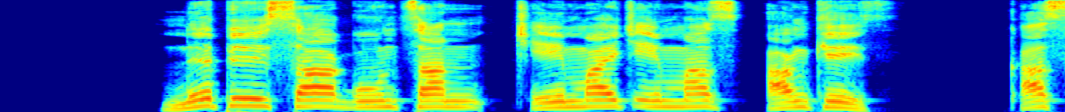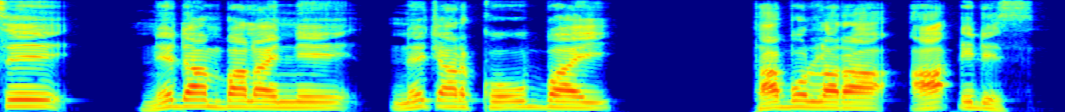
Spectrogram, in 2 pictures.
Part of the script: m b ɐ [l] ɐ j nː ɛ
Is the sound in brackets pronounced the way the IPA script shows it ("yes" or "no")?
yes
